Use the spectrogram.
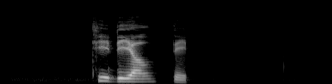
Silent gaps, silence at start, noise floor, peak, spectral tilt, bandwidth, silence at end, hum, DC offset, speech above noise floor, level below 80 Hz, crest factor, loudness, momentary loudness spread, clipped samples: none; 0.95 s; -79 dBFS; -4 dBFS; -5 dB/octave; 10 kHz; 1.45 s; none; under 0.1%; 55 dB; -80 dBFS; 24 dB; -22 LUFS; 18 LU; under 0.1%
